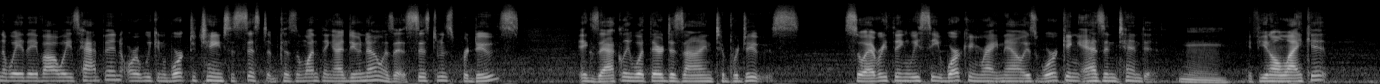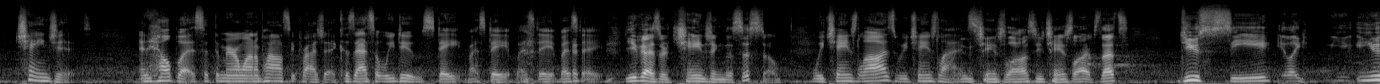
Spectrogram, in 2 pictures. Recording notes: Live from MjBizCon 2022!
